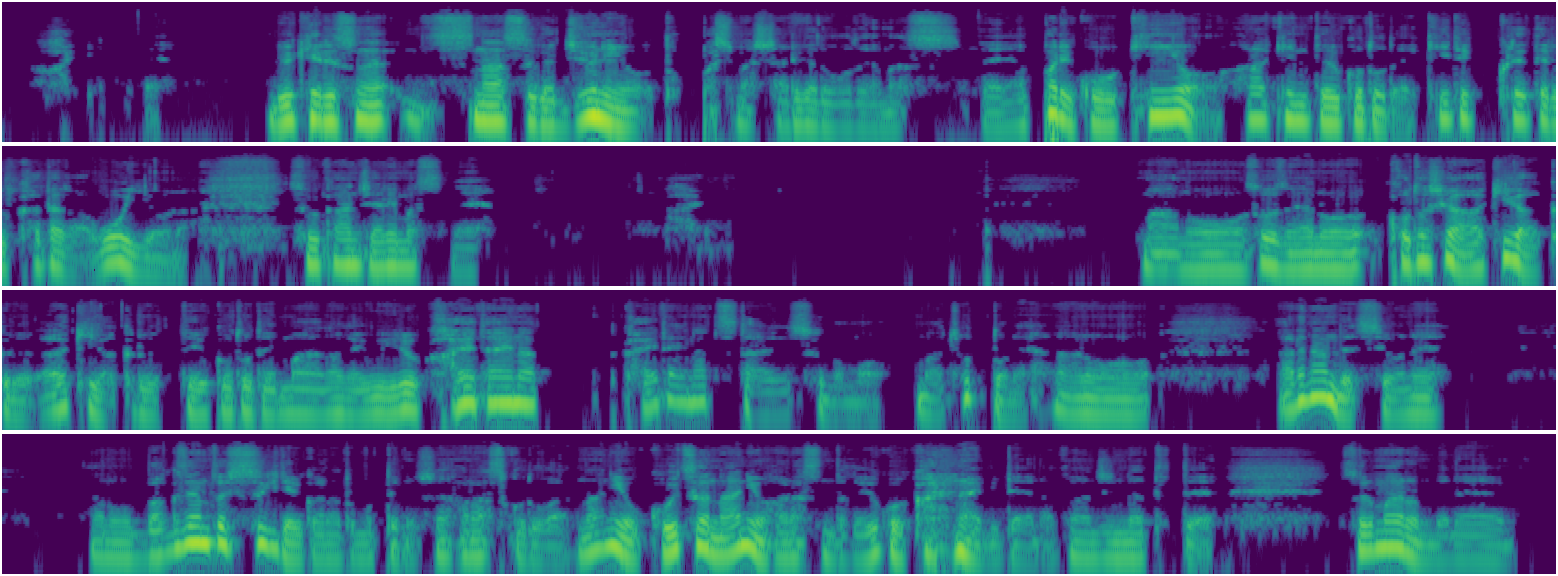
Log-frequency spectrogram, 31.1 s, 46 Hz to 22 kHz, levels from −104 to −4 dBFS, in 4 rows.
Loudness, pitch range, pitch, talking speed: -36 LUFS, 95-130 Hz, 110 Hz, 400 characters per minute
